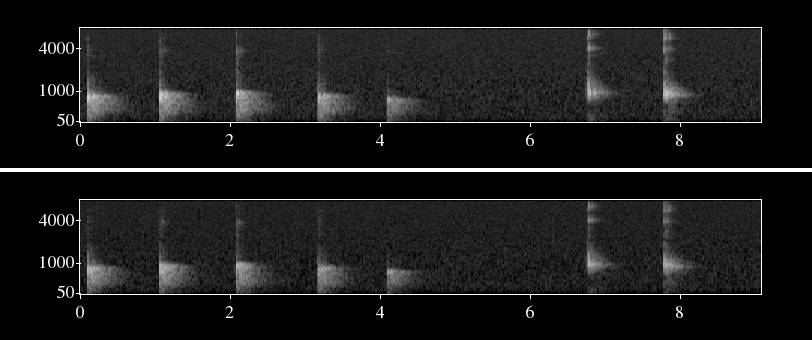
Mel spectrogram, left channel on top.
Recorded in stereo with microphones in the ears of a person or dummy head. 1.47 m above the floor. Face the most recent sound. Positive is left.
turn(degrees=10)  # may be behind; listen again after turning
